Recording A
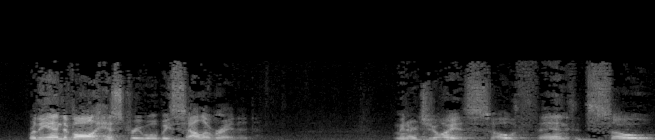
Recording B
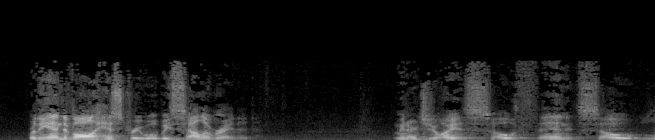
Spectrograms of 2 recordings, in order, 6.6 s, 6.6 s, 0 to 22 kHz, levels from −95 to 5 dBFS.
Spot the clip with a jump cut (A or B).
A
